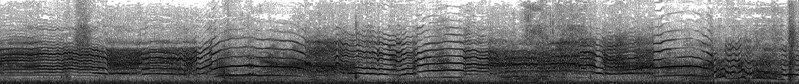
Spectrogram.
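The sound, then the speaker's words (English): A long, sustained moaning scream wavers in pitch without a break, loud and close, over a steady low rumble of background noise. “But this movie wanted to have the longest moan scream that it could ever create in the world, and here it is.”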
